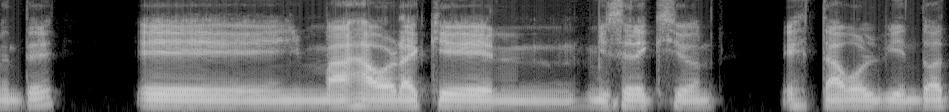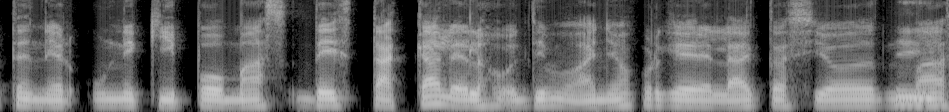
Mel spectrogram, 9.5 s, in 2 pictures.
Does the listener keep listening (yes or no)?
yes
